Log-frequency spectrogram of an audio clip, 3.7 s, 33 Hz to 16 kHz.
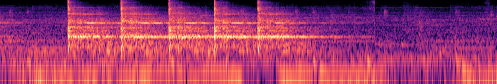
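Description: Five sharp metallic clinks ring out in a quick, even series, close and loud, as exhaust clamps and an X-pipe on a Q50/Q60 car are tightened. A faint low rumble sits underneath.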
